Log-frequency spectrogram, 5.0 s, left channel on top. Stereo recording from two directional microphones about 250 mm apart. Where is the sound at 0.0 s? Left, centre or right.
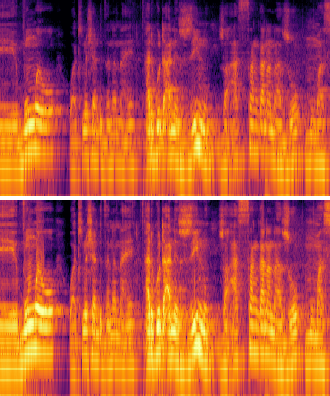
Right.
